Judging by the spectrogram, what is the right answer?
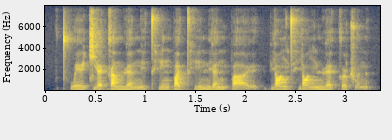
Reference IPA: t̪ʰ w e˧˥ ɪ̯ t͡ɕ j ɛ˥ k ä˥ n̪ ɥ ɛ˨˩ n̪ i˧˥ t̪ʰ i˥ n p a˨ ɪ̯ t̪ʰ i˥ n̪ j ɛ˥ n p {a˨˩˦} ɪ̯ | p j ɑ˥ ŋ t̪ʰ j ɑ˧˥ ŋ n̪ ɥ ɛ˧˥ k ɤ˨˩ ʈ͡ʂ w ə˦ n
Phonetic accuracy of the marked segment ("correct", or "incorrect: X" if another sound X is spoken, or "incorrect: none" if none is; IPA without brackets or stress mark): correct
